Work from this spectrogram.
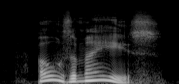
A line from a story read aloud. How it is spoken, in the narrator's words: exclaimed Humphreys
